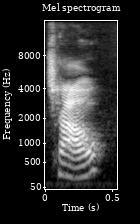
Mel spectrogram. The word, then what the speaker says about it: ciao: Okay, we saw first of all the word ciao, and we found out that cha, and chu are always pronounced ch. Okay, and the I is not pronounced ever. We saw the word cameriere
